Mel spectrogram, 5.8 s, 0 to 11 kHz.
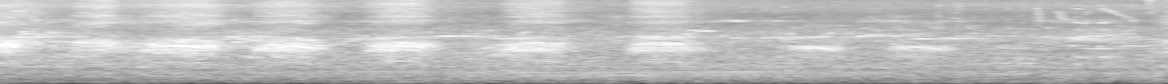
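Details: Several hungry great cormorant fledglings begging for food from parents at Kaikondrahalli lake nests, 21 April 2021; loud, harsh calls repeated nearly twice a second in pulsing bursts, over steady background noise.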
